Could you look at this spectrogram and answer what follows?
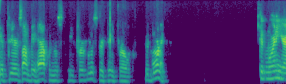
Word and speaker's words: Tatro: It's pronounced Tatro with a long A.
